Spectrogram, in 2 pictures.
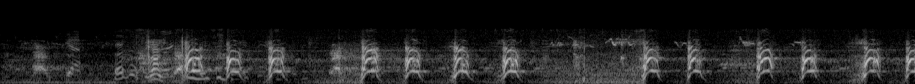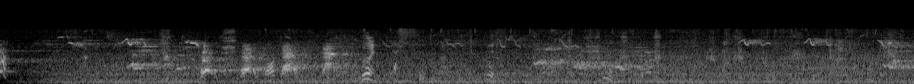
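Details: Lily the Belgian Malinois in PSA training on leg sleeves for the second time; a fast burst of repeated sharp barks over the first ten seconds, then fainter scattered yips mixed with noise and a voice.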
